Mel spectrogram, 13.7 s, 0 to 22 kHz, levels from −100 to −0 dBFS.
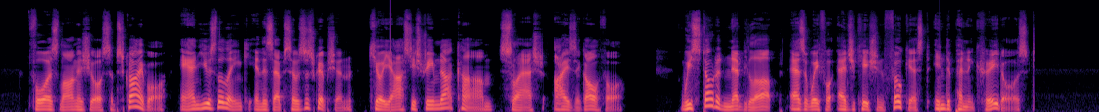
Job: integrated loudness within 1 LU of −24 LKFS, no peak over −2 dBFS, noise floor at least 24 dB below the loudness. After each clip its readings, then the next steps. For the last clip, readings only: number of dropouts 2; longest dropout 5.5 ms; integrated loudness −33.5 LKFS; sample peak −17.5 dBFS; target loudness −24.0 LKFS
→ repair the gap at 0:04.87/0:11.74, 5.5 ms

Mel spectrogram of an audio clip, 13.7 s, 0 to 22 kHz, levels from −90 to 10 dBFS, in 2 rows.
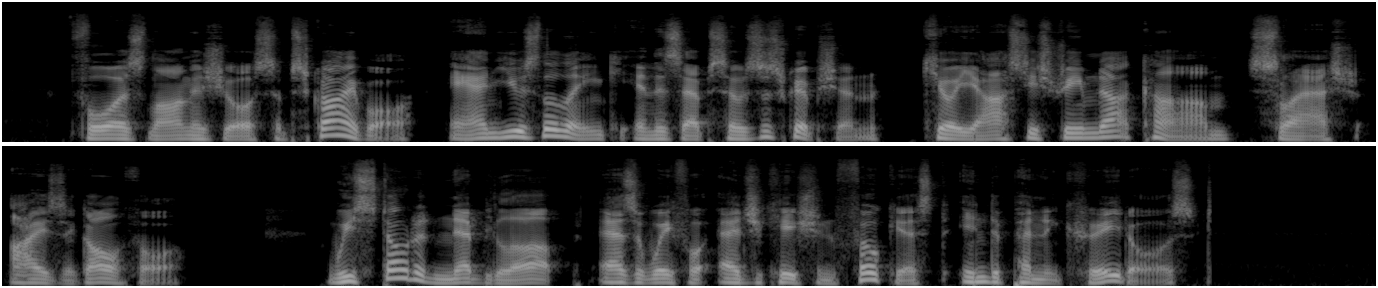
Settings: number of dropouts 0; integrated loudness −33.5 LKFS; sample peak −17.5 dBFS; target loudness −24.0 LKFS
→ level +9.5 dB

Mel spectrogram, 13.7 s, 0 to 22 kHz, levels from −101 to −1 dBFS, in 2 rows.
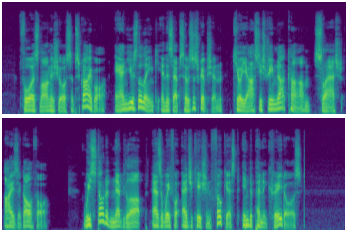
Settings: integrated loudness −24.0 LKFS; sample peak −8.0 dBFS; background noise floor −78 dBFS

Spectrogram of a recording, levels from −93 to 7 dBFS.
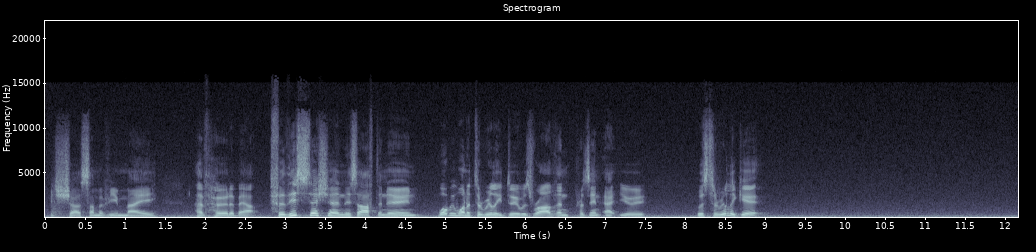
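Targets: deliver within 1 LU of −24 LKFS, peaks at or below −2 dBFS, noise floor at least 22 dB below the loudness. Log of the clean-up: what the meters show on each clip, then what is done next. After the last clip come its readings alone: mains hum 60 Hz; hum harmonics up to 180 Hz; level of the hum −39 dBFS; background noise floor −38 dBFS; target noise floor −43 dBFS; integrated loudness −20.5 LKFS; sample peak −3.0 dBFS; target loudness −24.0 LKFS
→ hum removal 60 Hz, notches 3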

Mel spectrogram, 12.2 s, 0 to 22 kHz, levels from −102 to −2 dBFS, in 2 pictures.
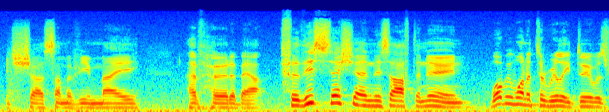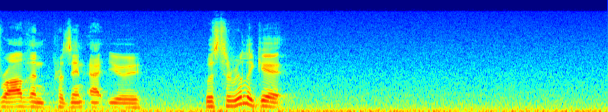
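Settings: mains hum none found; background noise floor −39 dBFS; target noise floor −43 dBFS
→ noise reduction from a noise print 6 dB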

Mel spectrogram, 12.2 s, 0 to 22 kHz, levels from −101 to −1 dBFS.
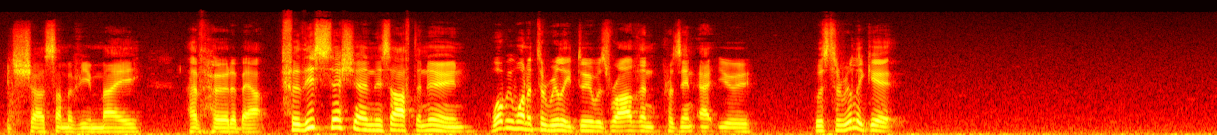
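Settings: background noise floor −45 dBFS; integrated loudness −21.0 LKFS; sample peak −3.0 dBFS; target loudness −24.0 LKFS
→ level −3 dB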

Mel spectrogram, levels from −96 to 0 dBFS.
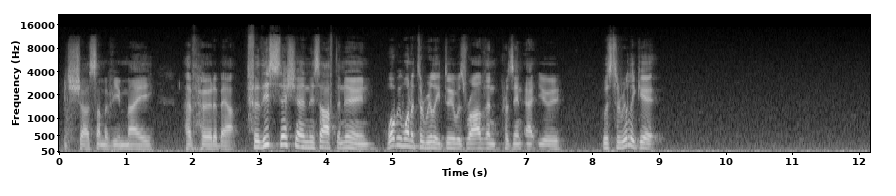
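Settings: integrated loudness −24.0 LKFS; sample peak −6.0 dBFS; background noise floor −48 dBFS

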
